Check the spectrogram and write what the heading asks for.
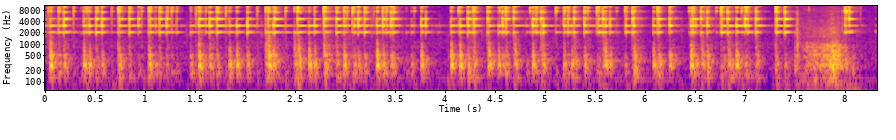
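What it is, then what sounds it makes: Glass tumbler. Long matte navy nails rapidly tap and scratch the sides of a small, empty, clear glass whiskey tumbler with a thick base, standing upright on a wooden table. The result is a dense run of bright, short clinks over a steady high glassy ring near 3.2 kHz. Near the end the tumbler is tilted, and the tapping gives way to a brief, softer scratching swell before a few last clinks.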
